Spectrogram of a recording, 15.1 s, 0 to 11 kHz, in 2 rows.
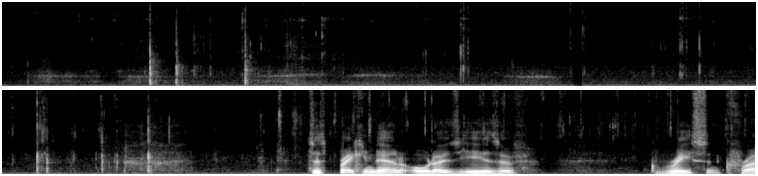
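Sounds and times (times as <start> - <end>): brush scrubbing plastic: 7.4 - 15.0.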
